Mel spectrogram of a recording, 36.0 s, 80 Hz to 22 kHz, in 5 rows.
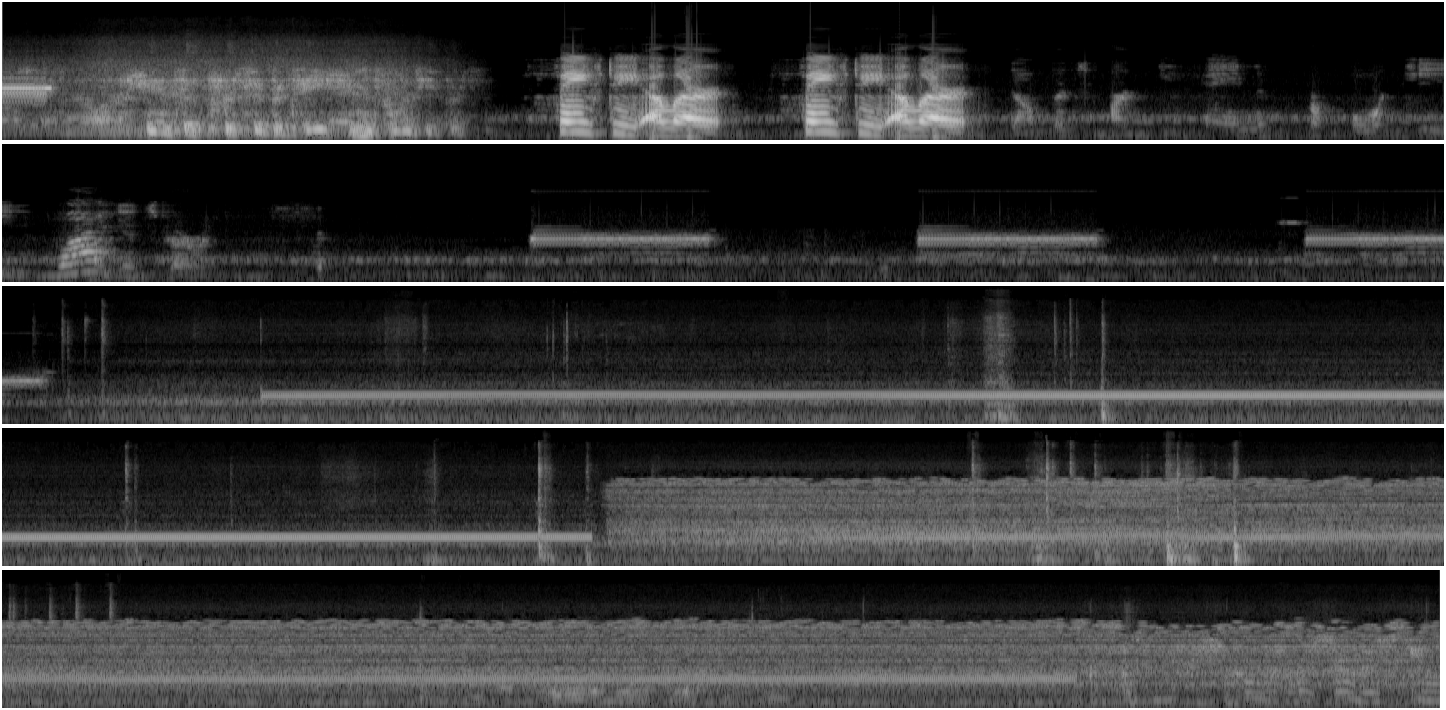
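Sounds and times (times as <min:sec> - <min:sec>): loud static hiss: 0:00.0 - 0:02.3, 0:24.3 - 0:36.0
warbling digital data tones: 0:24.6 - 0:36.0.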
